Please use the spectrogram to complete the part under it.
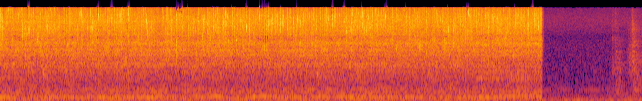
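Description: Water runs steadily from a tap.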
